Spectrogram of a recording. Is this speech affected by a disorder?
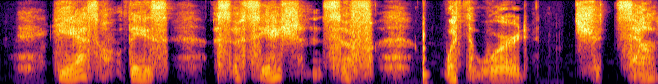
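Yes: abductor spasmodic dysphonia; onset Fresno State after voice loss shouting over music, student clinician therapy, two damaging surgeries; last surgery 12 years ago, significant vocal tremor since, voice better than in college; cords open involuntarily, much breathiness, staccato syllables, lengthened syllables give shaky tremor, focused speaking.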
